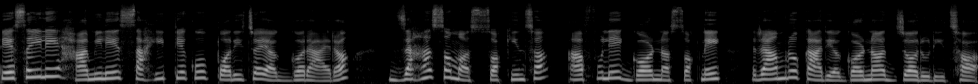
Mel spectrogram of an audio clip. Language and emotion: Nepali, neutral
